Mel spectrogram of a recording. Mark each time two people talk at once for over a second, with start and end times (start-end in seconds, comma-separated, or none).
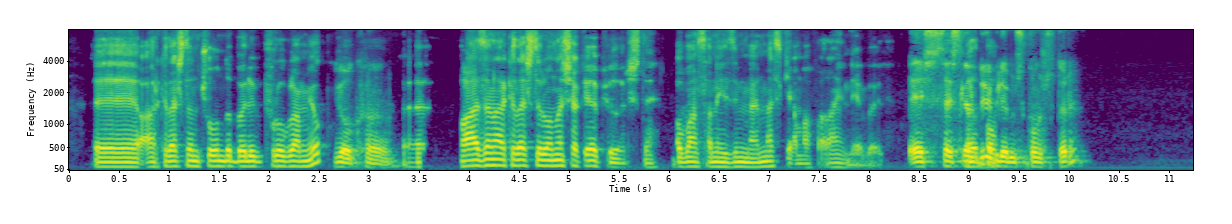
none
